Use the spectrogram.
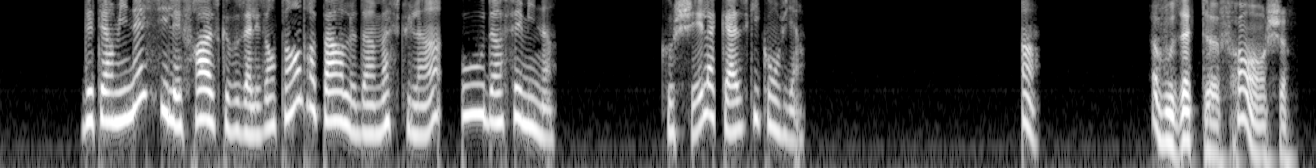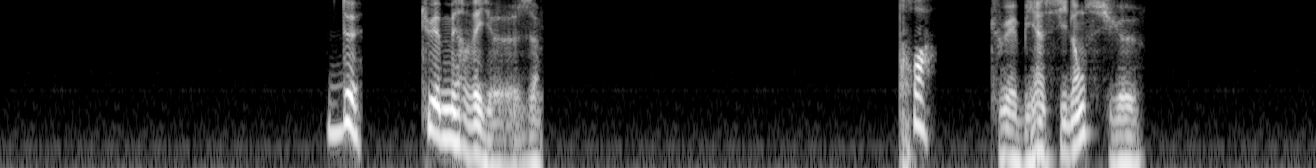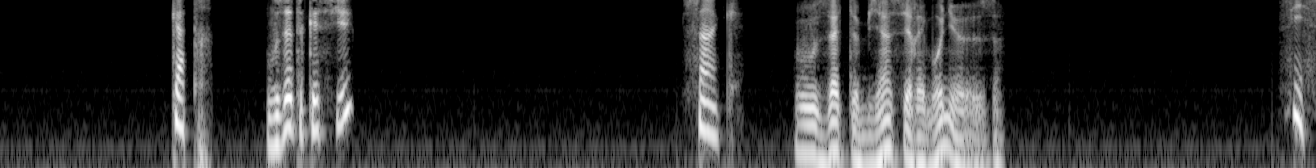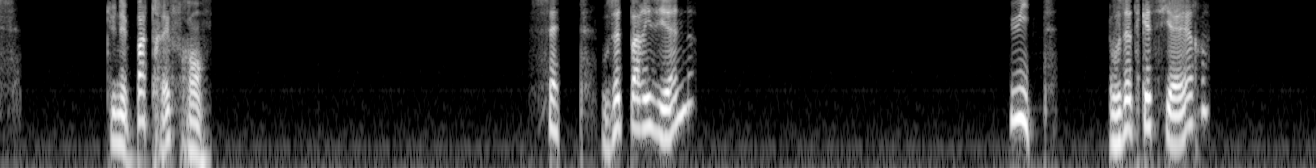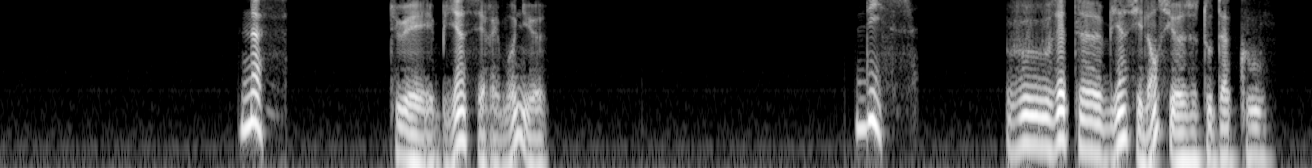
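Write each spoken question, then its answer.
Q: Vous êtes franche.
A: féminin

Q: Tu es merveilleuse.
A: féminin

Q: Tu es bien silencieux.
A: masculin

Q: Vous êtes caissier?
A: masculin

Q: Vous êtes bien cérémonieuse.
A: féminin

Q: Tu n'es pas très franc.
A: masculin

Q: Vous êtes parisienne?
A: féminin

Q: Vous êtes caissière?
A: féminin

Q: Tu es bien cérémonieux.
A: masculin

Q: Vous êtes bien silencieuse tout à coup.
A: féminin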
